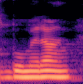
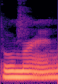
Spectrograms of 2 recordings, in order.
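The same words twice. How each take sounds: First: It is pronounced with Spanish sounds. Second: It is pronounced with English sounds. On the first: "the Spanish pronunciation of boomerang, which is boomerang" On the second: "So Boomerang"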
